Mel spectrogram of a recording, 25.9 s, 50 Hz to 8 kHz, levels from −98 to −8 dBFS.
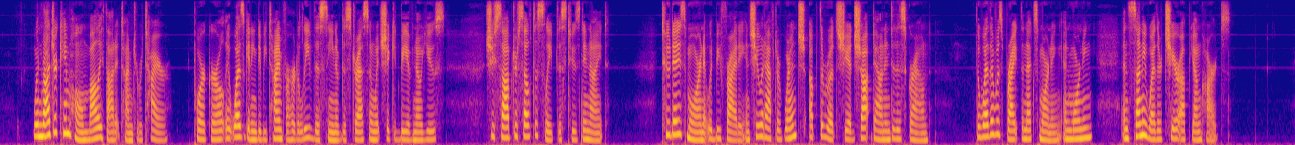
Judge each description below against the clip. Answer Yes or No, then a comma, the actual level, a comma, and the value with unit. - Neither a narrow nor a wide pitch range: Yes, average, 4.0 semitones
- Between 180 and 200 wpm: Yes, average, 190 wpm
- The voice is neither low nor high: Yes, medium, 180 Hz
